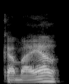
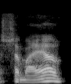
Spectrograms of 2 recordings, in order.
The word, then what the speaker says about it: Camael: na angelical do tritos Aonde a maioria trabalha com camael na verdade correto é Samael já que o c em grego se pronuncia com som de s nós temos também essa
